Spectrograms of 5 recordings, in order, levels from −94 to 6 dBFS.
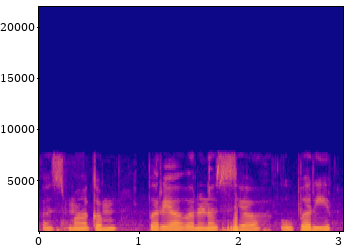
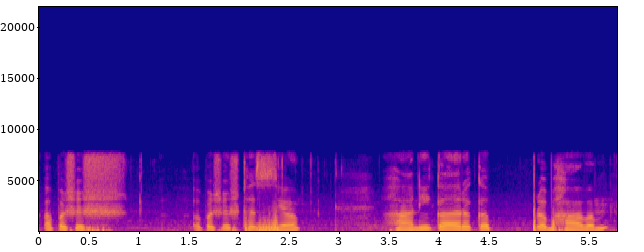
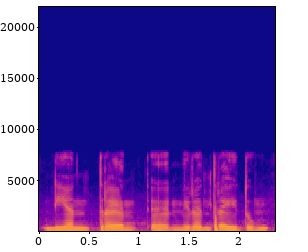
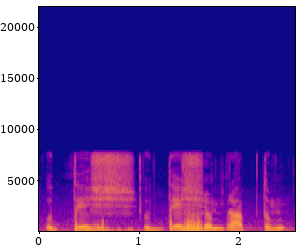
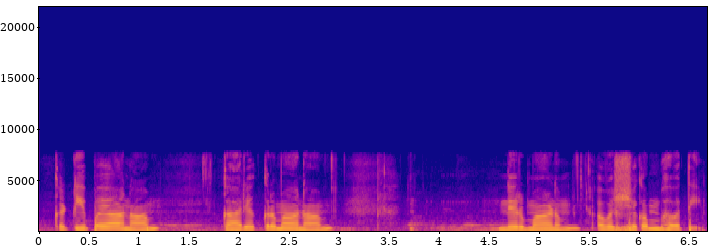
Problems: constant background noise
